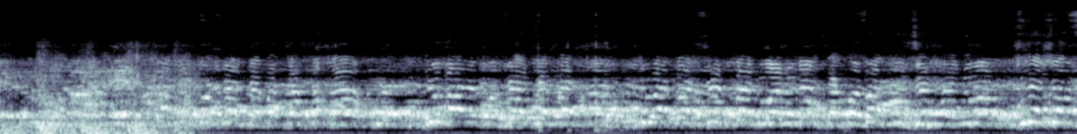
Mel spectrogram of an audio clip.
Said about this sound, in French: Insultes, reproches, propos malencontreux, les militants ont fait entendre leur colère.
